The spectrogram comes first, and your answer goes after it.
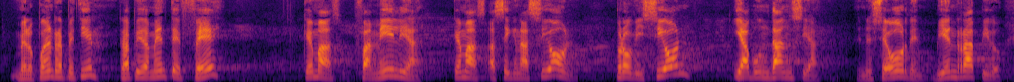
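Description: A male pastor with a high-pitched voice delivers a teaching sermon, throwing questions out to his congregation and waiting for their answers. His voice rings with a long reverb, recorded in a church hall. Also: a bit bright.

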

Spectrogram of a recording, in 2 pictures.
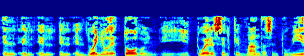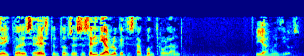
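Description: A man's voice: mid-range voice, breathy edge. A man preaching a conversational sermon and Bible study as pastor, earnest, repeating words and putting questions to his listeners. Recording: dull lo-fi recording.

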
